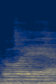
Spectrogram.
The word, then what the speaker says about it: corea: Corea. ¿Ah? Corea. ¿Sí? Tres sílabas. No lleva tilde. Termina en A. Es vocal.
